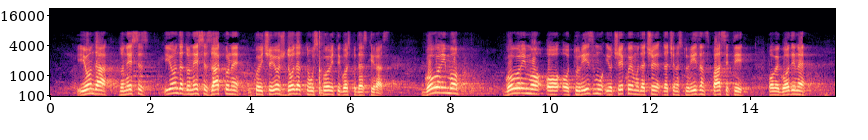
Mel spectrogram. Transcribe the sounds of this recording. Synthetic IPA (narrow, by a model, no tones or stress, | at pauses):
io̞nd̪ad̪oneseio̞nd̪ad̪o̞ne̞se̞zaːko̞ne̞ko̞jit͡ɕe̞jo̞ʃd̪o̞d̪at̪no̞uspo̞ɾit̪iɡo̞spo̞d̪aɾskiɾa̰ːst̪ | ɡo̞ʋoɾimo̞ | ɡo̞ʋo̞ɾimo̞oʔːt̪uɾizmuʔiot͡ʃe̞kuje̞mo̞d̪aed̪at͡ɕe̞nast̪uɾizamspaːsit̪i | o̞ʋe̞ɡo̞d̪ine̞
